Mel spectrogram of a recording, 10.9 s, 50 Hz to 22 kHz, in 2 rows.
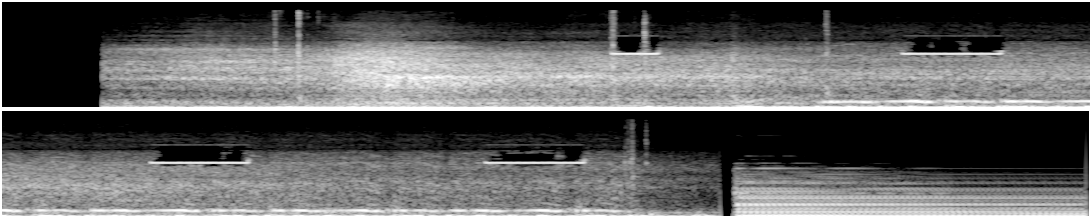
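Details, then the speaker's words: Nissan Skyline R32 that suddenly stalled while driving at normal speed, the owner calling it an engine blow: the starter cranks weakly, slowly and unevenly under repeated warning chimes and the engine never catches; a bad battery was first suspected. "Like you just saw, cell motor became weak. At first, I doubt that was happened because of the bad battery."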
